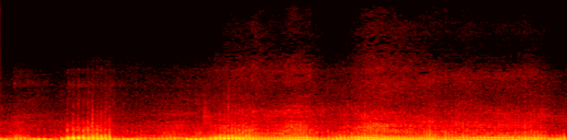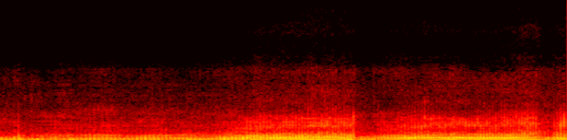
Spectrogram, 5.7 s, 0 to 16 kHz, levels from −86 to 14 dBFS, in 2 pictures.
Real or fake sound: fake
